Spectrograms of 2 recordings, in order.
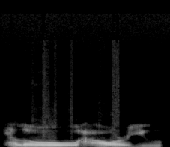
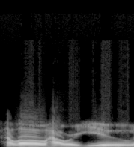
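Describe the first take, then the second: First: It is said drawn out and slowly. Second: It is said at a normal speed.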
